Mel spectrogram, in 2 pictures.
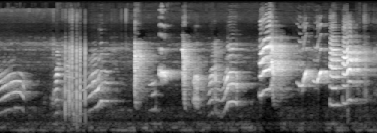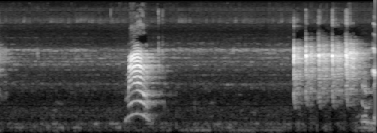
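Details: Parrot talking at home, its phrase given as "Allah Hoo": quick, bending vocal syllables and squeaky chatter, clicks and rapid ticking sounds, a long quiet gap, then a final harsh, buzzy burst.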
